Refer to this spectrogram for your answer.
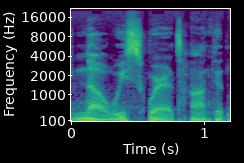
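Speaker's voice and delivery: low, soft imitation of staff; hushed insistence. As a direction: act out a hushed warning. Acting the staff's grave warning.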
